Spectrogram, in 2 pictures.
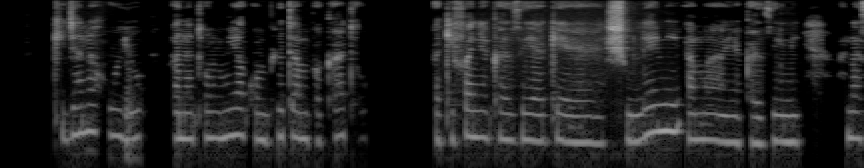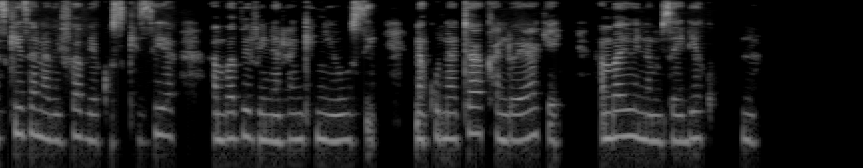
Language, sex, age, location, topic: Swahili, female, 25-35, Nairobi, education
